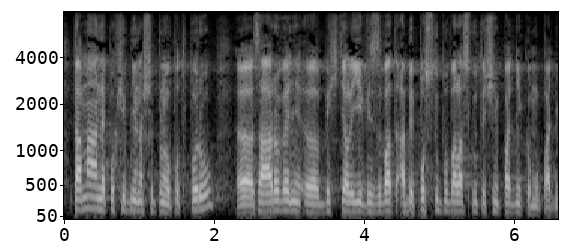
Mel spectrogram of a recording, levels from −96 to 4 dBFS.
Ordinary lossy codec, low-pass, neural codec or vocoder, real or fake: none; none; none; real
